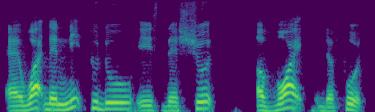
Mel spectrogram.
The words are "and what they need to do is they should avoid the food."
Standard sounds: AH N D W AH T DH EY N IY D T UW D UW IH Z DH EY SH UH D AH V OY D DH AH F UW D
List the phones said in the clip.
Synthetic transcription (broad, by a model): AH N W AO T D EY N IY D T UW D UW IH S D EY SH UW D AH V OY D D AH F UW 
